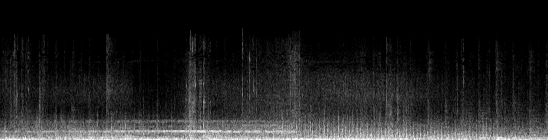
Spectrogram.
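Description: Helicopter hovering overhead, its rotor beating steadily, under a music score that holds a high note for the first six seconds.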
